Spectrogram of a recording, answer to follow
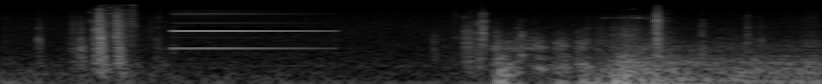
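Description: A manual Land Rover Discovery's engine is switched off, a single steady dashboard chime sounds for just under a second, and then the starter cranks and the engine fires up again and runs at idle, restarted so the recalibrated gear indicator can take effect.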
